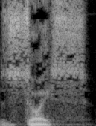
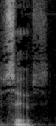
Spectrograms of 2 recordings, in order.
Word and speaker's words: Seuss: Craig Ferguson calls Dr zo which is actually the correct pronunciation of the name but it'll be Dr Seuss I don't remember the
